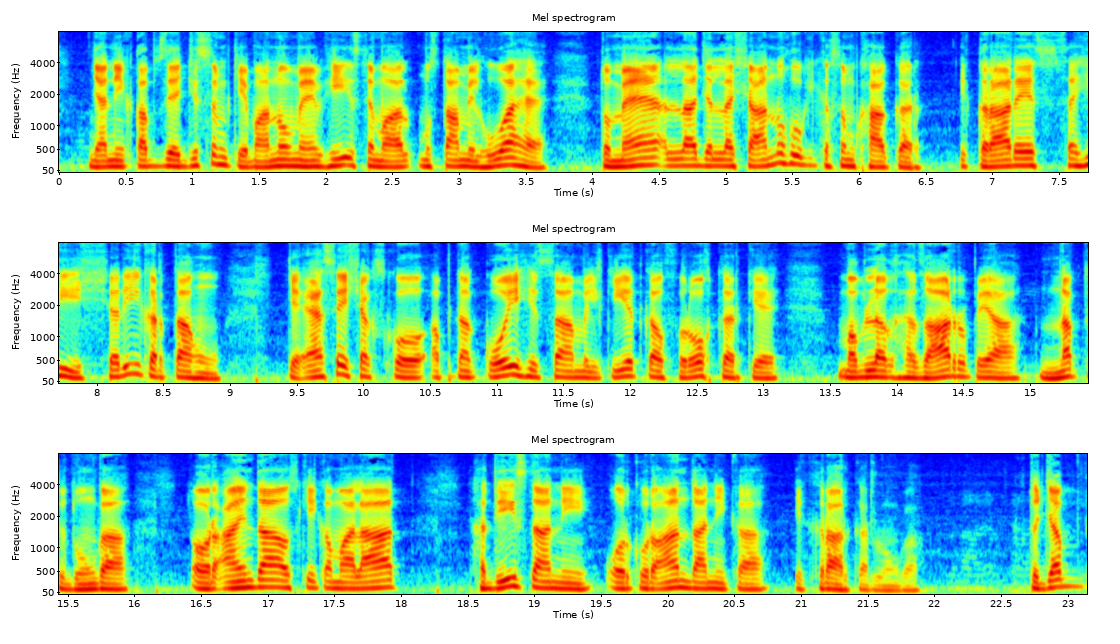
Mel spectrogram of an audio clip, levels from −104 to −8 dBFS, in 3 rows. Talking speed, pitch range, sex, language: 155 wpm, 125-145 Hz, male, Urdu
